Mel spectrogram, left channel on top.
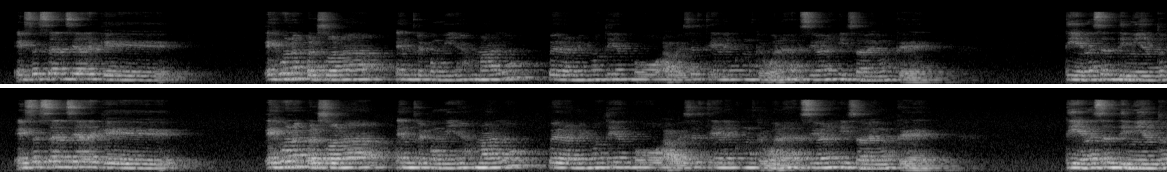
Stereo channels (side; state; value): left; quieter; 7.1 dB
